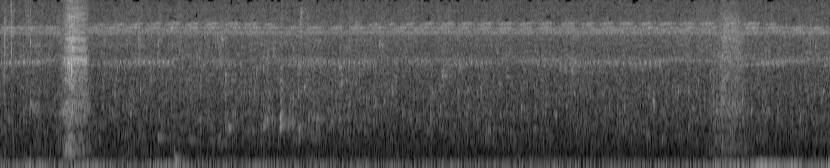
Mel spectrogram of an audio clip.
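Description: Water trickles and dribbles in a thin, steady stream, faint and close, with an insect's high buzzing whine running constantly behind it in a jungle setting.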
